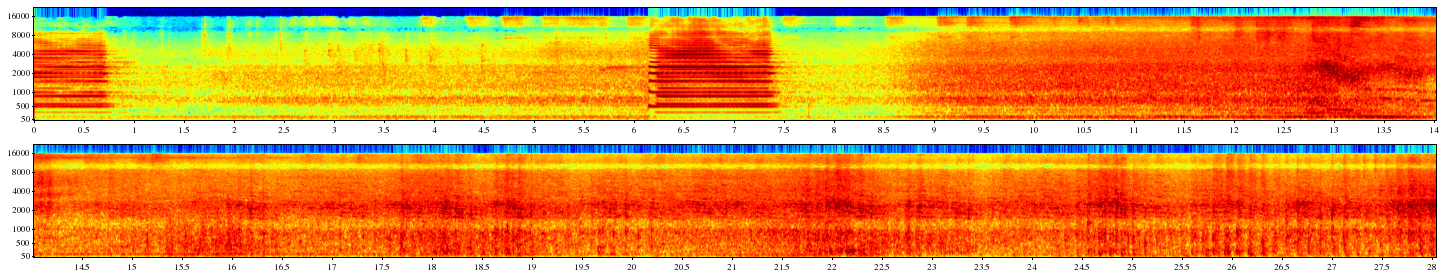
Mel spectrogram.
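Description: Diesel-hauled passenger train approaching with two horn blasts, one right at the start and one about six seconds in. The locomotive's engine grows louder and passes about thirteen seconds in, then the coaches roll by with a rumble and a regular clickety-clack of wheels over the rail joints.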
